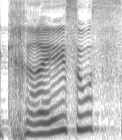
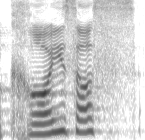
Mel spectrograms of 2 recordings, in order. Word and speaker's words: Krösus: Und der Krösus, das war der König, der Krösus auf Griechisch oder Kreusos auch ausgesprochen. Wir sagen dem Krösus.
